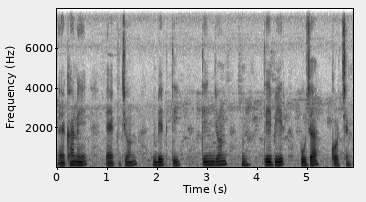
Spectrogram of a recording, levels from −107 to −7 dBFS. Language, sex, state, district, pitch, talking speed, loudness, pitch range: Bengali, male, Tripura, West Tripura, 145 Hz, 70 wpm, -19 LUFS, 135-160 Hz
